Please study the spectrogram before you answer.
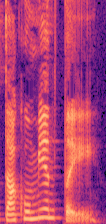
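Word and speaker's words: документы: are going to be that hardback ue sound for masculine and feminine hard stem nouns so dakumiant a document or an id becomes documently with the hard mama mama becomes mommy with that hard e and then if you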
